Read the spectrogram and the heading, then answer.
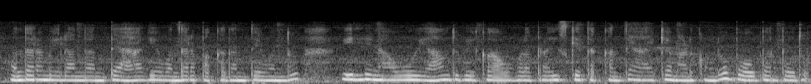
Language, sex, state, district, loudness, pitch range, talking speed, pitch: Kannada, female, Karnataka, Gulbarga, -14 LUFS, 190-205 Hz, 135 wpm, 200 Hz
